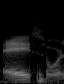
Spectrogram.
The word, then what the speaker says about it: AI Sword: The game started out named AI Sword, pronounced A Sword.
